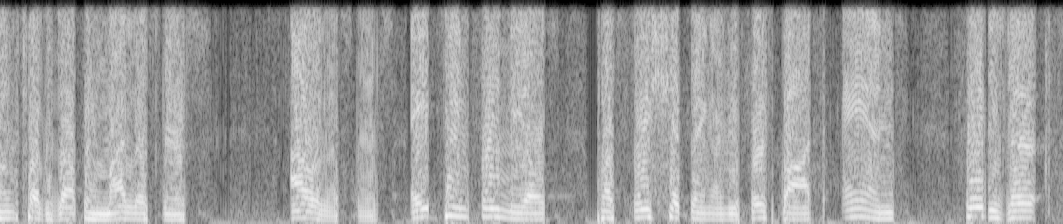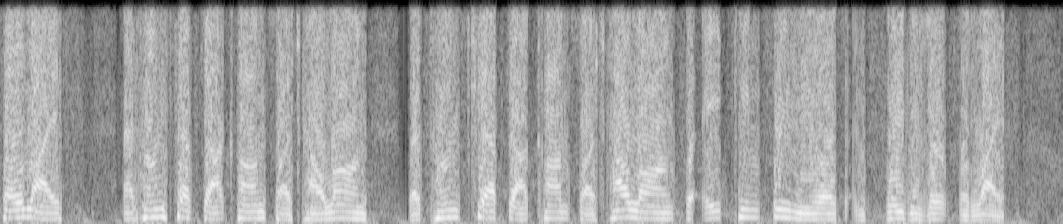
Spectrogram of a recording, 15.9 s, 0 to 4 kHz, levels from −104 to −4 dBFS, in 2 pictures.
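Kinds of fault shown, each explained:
mu-law and A-law mixed up: harsh, gritty speech with jumbled loudness and hiss filling the pauses, because mu-law telephone samples are being decoded as A-law.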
